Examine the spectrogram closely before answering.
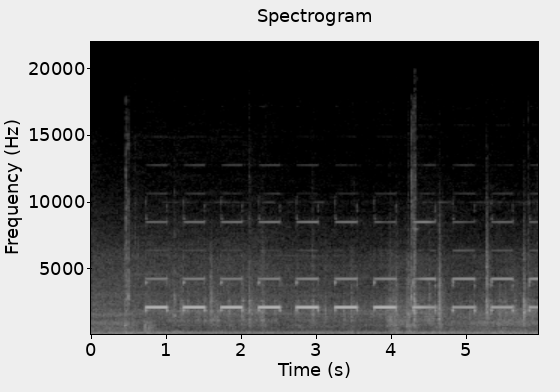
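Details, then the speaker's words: Purchased car with suspected electrical (not mechanical) fault, after disconnecting everything from its dead battery: sharp high beeps repeat about twice a second with no cranking or engine sound. Warning chimes show power returned, but it does not start. "beeping we have some power so what I did was actually disconnect everything from this dead dead battery so let's try it now"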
